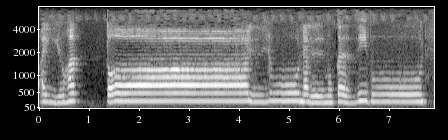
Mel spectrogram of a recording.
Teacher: सुम्मा इन्नकुम अय्युहद्दाल्लूनल मुकज़्ज़िबून, अय्युहद हद दा, ये डॉट 2 दफा अदा होगा। हद दा थोड़ी तशदीद के वजह से सख्ती करनी है, और फिर दो को आपने 6 काउंट करना है।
